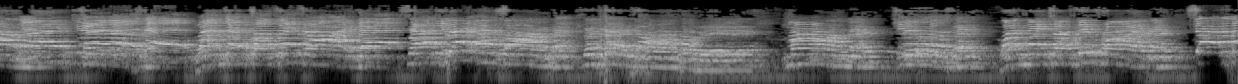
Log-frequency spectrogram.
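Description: A group of children singing a days-of-the-week song together, in phrases with short breaks between them.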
